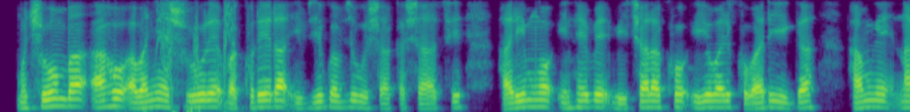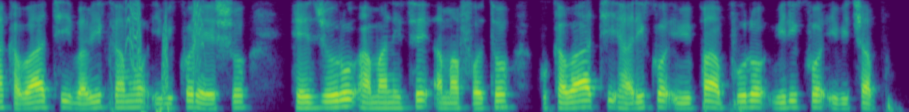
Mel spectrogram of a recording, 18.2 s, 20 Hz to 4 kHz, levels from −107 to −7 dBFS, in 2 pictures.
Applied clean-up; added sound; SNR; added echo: none; Scratching (performance technique); 14 dB; none.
